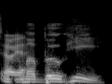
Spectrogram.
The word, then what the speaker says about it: Mabuhay: It looks like it's Mabuhi, means long live.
